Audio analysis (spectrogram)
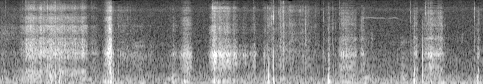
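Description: A blue ballpoint pen tip scratches across a thin white paper practice sheet with a red grid lying flat, writing strokes. Quiet, dry scratching and bright papery hiss come in bursts, punctuated by short, sharp ticks as the pen touches down and lifts between strokes.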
